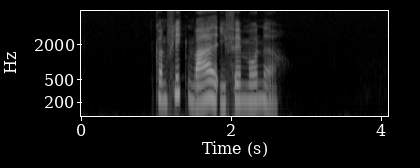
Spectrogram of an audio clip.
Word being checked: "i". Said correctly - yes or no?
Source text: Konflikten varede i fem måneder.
yes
